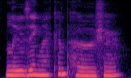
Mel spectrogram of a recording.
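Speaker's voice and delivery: high, held singsong; mock composure loss. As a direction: say it in a high playful voice. Mock line about own frustration.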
